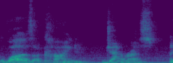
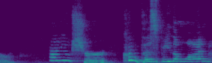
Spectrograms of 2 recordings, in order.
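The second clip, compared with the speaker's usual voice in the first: whining; 11 semitones higher than usual. A narrator's reading. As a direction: whine like a tired little child. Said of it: "whined Koala".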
